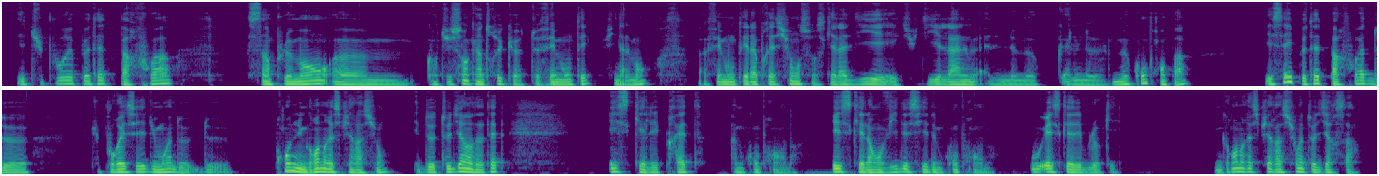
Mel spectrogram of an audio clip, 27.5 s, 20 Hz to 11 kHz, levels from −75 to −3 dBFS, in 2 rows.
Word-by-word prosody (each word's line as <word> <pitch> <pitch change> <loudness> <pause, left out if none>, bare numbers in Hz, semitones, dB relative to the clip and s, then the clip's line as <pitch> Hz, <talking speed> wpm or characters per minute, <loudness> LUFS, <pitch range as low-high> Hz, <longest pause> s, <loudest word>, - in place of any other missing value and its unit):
et 100 - -2
tu 110 +5 -7
pourrais 120 +3 -1
peut-être 120 +3 -1
parfois, 115 +8 0 0.7
simplement, 105 +3 +2
hem, 85 -2 -1 0.2
quand 90 - -5
tu 95 - -3
sens 115 +3 +2
qu'un 95 - +3
truc, 110 0 -3
heu, 80 - -2
te 90 - -7
fait 90 +3 0
monter 95 +6 0
finalement 85 +8 -3 0.5
heu, - - -6
fait 90 - -1
monter 95 +1 +2
la 95 -1 +4
pression 100 +3 0
sur 100 -3 -7
ce 90 - -8
qu'elle 90 -2 0
a 85 - +2
dit 95 +4 0
et 85 -3 -1
que - - -21
tu - - -14
dis: 95 -1 -1
«Là 90 +1 +2
elle 90 - +2
me - - -4
elle 85 -5 -7
ne 80 0 -3
me 80 0 -4
c 80 - -12 0.2
elle 85 -2 -3
ne 80 -1 -4
me 95 +3 0
comprend 140 -4 -1
pas», - - -4 0.7
essaye 105 - +3
peut-être 130 - +1
parfois 100 +6 +2
de 90 -5 0 0.6
tu - - -15
pourrais 105 +2 +4
essayer, 110 +1 +2
du 110 - -1
moins 110 +3 +4
de 90 -3 -2
de 100 0 -7 0.4
prendre 150 -2 +5
une 110 - +8
grande 120 +5 +6
respiration 100 -2 +1 0.2
et - - -10
de 100 -1 +2
te 115 - -1
dire 125 +3 +5
dans 115 - +7
ta 95 -1 +3
tête: 125 - 0 1.0
«Est-ce 120 -3 +2
qu'elle 100 -5 +1
est 90 - +1
prête 100 +2 -3 0.2
à - - -7
me 90 - -3
comprendre? 80 -3 -8 0.3
Est-ce 110 -4 +5
qu'elle 100 -1 +4
a 95 - +6
envie 95 +2 +1
d'essayer 110 -1 +1
de 95 - -1
me 90 - -2
comprendre? 75 -5 -7 0.3
Ou 110 +1 +2
est-ce 115 -2 +5
qu'elle 105 -3 +4
est - - +3
bloquée?» 90 0 -4 1.0
Une - - -3
grande 115 +8 +2
respiration 115 -1 +1
à 120 - +4
te 105 - 0
dire 95 -2 0
ça. 80 -1 -6
100 Hz, 200 wpm, -24 LUFS, 90-110 Hz, 1.0 s, une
